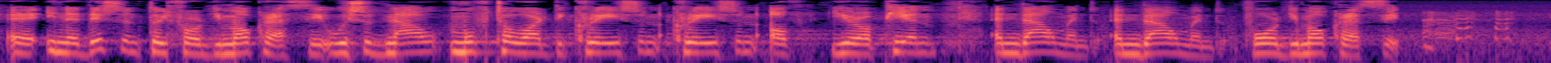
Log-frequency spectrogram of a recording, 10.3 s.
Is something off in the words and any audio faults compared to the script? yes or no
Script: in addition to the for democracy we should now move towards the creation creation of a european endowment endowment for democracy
yes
